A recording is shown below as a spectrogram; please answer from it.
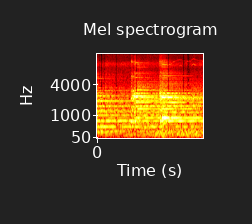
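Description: Instrumental passage of a Polish folk ballad on a hammered dulcimer (cymbały): single notes struck and left to ring, with two fresh strikes about two-thirds of a second and one and a third seconds in.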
